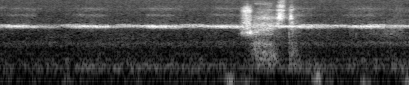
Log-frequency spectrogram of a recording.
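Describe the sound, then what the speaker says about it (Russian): A steady, high-pitched cricket trill drones continuously at night on Deadman's Creek Trail, with a faint voice and a brief rustle partway through. "Сверчки, слышите?"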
